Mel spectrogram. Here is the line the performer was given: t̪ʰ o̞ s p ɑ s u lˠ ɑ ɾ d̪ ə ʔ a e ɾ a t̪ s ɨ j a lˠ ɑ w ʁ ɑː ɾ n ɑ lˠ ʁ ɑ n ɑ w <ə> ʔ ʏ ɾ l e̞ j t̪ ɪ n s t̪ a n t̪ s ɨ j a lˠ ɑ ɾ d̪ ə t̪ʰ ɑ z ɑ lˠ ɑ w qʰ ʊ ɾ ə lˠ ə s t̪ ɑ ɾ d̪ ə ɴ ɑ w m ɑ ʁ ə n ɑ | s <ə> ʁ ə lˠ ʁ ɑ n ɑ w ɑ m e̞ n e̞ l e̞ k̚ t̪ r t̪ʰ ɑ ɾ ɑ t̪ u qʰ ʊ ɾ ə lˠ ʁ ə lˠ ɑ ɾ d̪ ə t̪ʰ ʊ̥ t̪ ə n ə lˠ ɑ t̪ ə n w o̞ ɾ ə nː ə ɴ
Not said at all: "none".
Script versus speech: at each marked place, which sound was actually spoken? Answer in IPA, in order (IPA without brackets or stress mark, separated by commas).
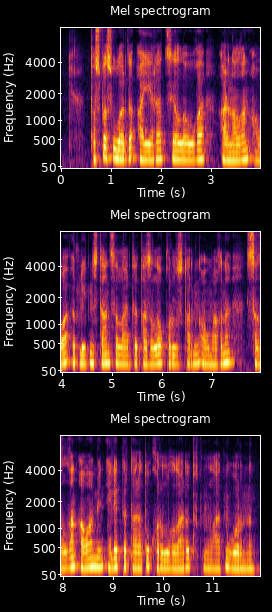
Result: ɑ, ə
